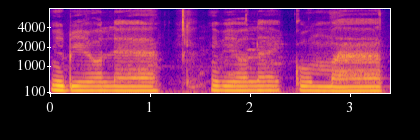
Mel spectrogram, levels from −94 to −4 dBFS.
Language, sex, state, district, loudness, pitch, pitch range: Chakma, male, Tripura, Unakoti, -22 LUFS, 150 Hz, 145-155 Hz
